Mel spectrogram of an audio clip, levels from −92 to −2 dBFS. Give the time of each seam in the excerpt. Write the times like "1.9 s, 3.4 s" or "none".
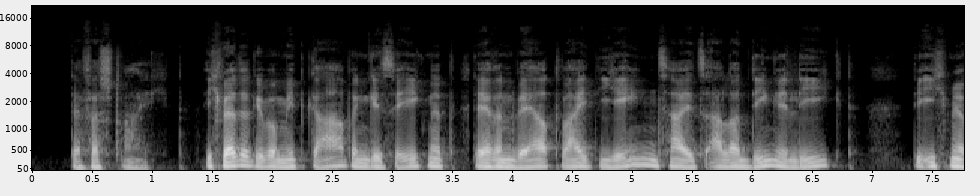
1.4 s, 1.8 s, 3.6 s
